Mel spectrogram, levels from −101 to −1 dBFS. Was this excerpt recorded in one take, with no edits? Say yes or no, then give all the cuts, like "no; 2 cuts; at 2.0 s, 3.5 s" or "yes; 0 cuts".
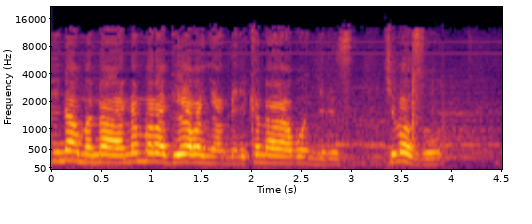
no; 1 cut; at 3.2 s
